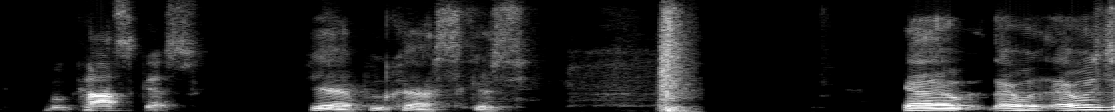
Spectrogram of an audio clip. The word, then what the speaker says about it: Bukauskas: Bukauskas.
